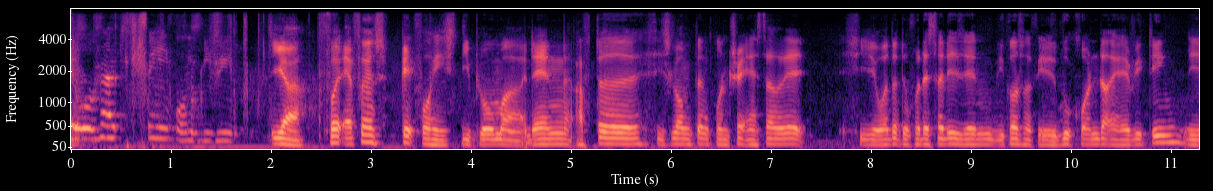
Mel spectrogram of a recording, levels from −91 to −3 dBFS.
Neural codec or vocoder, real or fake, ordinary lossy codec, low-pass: codec, 16 kHz, 2 kbps, X-Codec, HuBERT features, trained on balanced general audio; fake; none; 7.2 kHz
